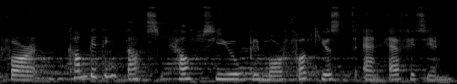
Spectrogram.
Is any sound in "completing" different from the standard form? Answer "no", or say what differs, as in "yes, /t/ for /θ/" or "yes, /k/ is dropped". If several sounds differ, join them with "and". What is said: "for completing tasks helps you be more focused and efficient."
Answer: yes, /l/ is dropped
